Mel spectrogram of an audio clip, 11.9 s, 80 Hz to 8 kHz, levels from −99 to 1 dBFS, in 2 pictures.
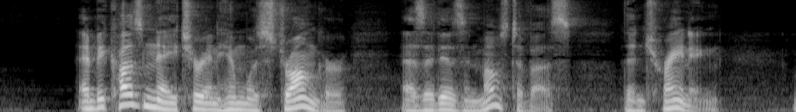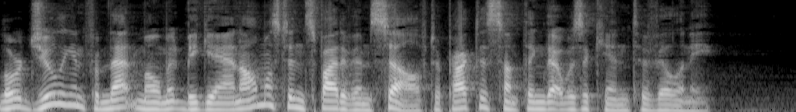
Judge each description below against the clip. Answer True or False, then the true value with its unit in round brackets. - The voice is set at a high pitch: False (135 Hz)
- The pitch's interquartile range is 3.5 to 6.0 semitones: True (5.4 semitones)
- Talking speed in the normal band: True (175 wpm)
